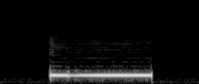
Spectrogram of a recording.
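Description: A single steady ringback tone from a landline phone while calling a home landline number, about one second long, clear with no one speaking, then silence.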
